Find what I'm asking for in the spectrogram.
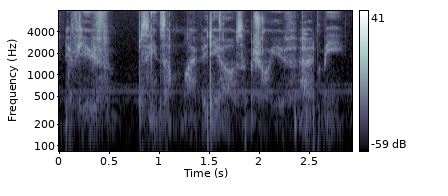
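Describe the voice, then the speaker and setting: A young adult video creator, whispering a rambling, hesitant gaming chat close to the mic in a quiet room. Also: moderate pace. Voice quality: soft unvoiced whisper throughout. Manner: rambling, hesitant, with many ums and self-corrections.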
